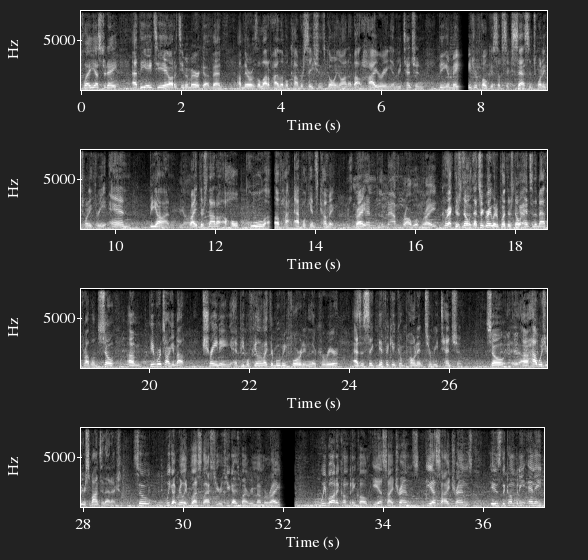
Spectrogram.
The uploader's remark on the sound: We're live from the NADA Show Floor for the Ribbon Cutting. We grabbed a couple of friends to chat about their NADA Show experience so far.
